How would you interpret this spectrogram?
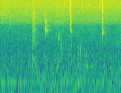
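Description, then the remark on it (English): Quiet sipping from a drink being tasted for the first time: a few soft slurps and wet mouth clicks spread over a couple of seconds against a low steady hum, with no talking. “So why don't we all take a sip?”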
